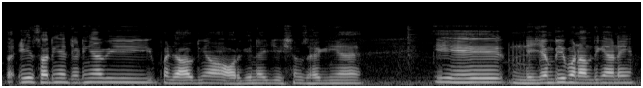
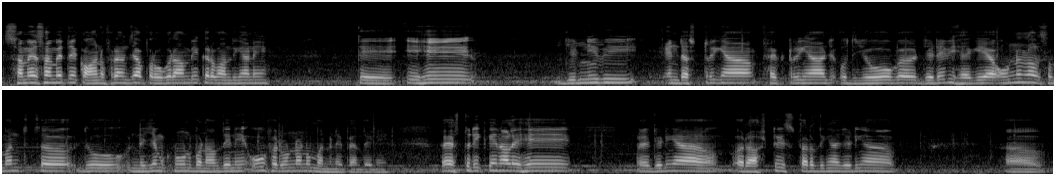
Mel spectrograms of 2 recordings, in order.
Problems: none marked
